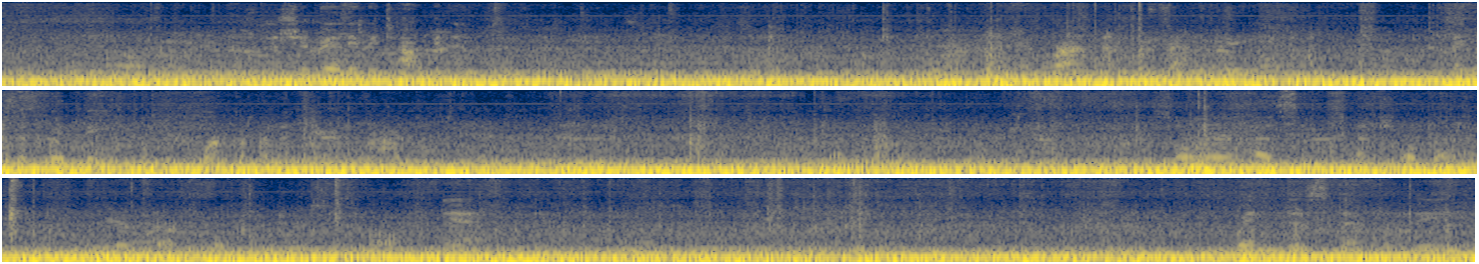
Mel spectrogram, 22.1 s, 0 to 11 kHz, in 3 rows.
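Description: Cabin noise of an Airbus A330-243 taxiing: a steady low rumble from its Rolls-Royce Trent 700 engines and the wheels rolling on the taxiway, with faint voices in the cabin.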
